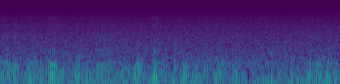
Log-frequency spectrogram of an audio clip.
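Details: Contented house cat purring under petting; a soft, even low rumble with slight rhythmic pulsing, interrupted by two brief louder chirp-like bumps near the start.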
